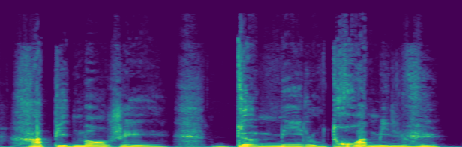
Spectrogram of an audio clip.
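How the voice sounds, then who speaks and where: A man telling a first-person story as a narrator, in a measured, intimate reading. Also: mid-range voice, sing-song, breathy edge, dry recording. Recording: dry studio voice over soft music.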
